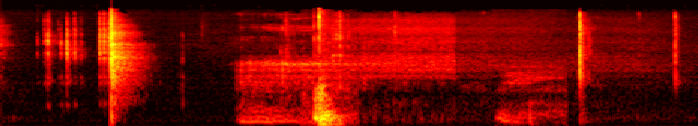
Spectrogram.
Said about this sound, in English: I got scissors and littler scissors.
